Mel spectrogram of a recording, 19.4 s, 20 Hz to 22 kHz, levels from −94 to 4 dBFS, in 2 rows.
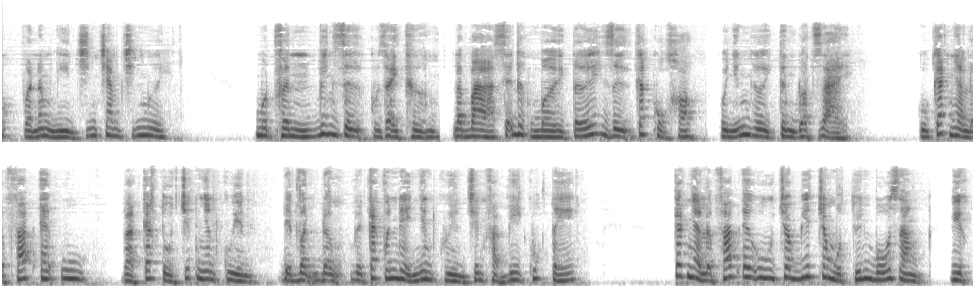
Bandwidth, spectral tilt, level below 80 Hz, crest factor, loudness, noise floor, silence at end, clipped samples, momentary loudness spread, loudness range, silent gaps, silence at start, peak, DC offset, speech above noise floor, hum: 12 kHz; -5 dB/octave; -70 dBFS; 18 dB; -31 LUFS; -79 dBFS; 0.05 s; under 0.1%; 7 LU; 2 LU; none; 0 s; -12 dBFS; under 0.1%; 49 dB; none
